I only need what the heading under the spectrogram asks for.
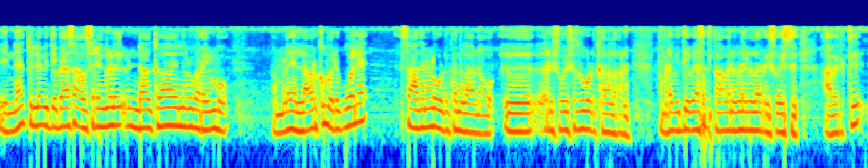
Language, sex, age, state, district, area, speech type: Malayalam, male, 18-30, Kerala, Kozhikode, rural, spontaneous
